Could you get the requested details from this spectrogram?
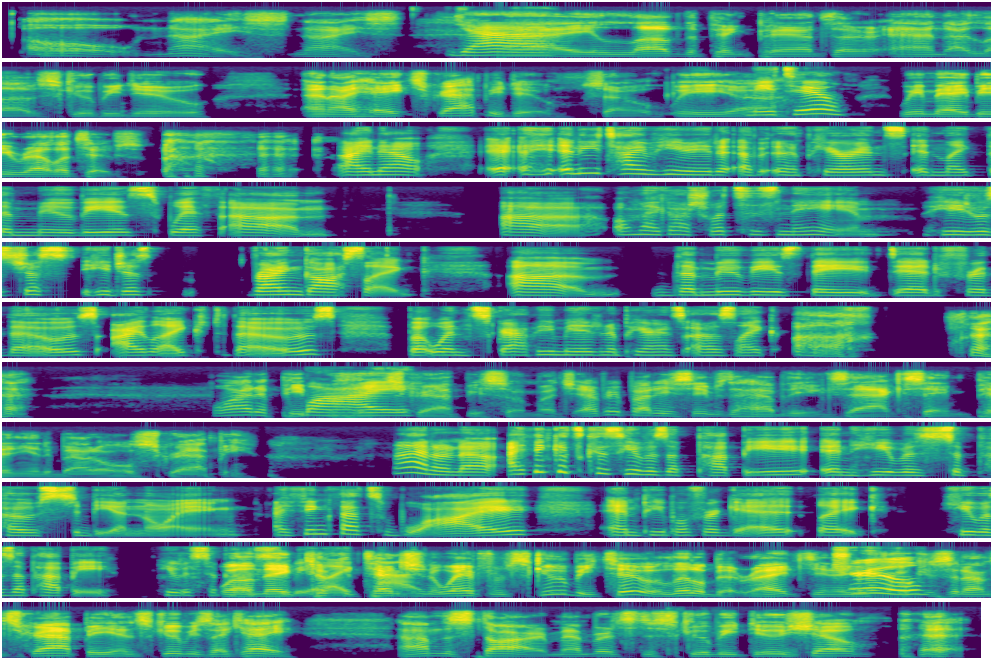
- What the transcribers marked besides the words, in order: tapping; chuckle; disgusted: "Ugh"; chuckle; chuckle
- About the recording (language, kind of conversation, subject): English, unstructured, Which childhood cartoons still make you smile, and what memories do you love sharing about them?
- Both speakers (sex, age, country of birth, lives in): female, 30-34, United States, United States; male, 60-64, United States, United States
